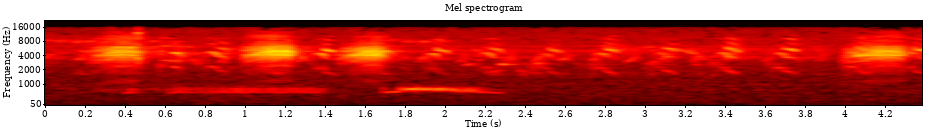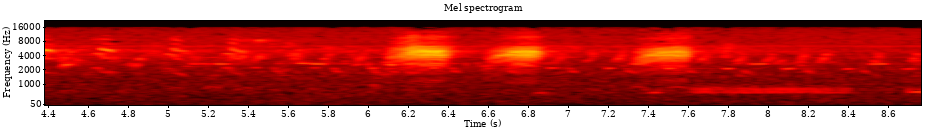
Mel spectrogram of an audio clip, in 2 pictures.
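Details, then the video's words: Long-tailed shrike call: harsh, rasping bursts at irregular intervals, mixed with a few short, low, steady whistled notes, over constant faint chirping from other birds. "Long Tailed Shrike Call"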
